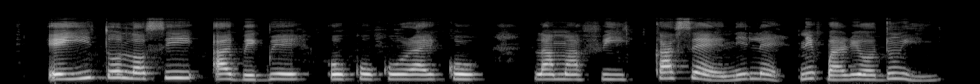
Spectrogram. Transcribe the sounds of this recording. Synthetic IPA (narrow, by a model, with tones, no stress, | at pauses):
e˨ji˨˦to˦lɔ˧si˦a˧ɡ͡be˨ɡ͡be˦ | o˧ko˧ko˧ɾa˧i˧ko˧ | la˦mãː˦˧fi˧ | ka˦sɛ˦˨nĩ˨˦lɛ˦˨nĩ˦k͡pa˧ɾi˦ɔ˧dũ˦jiː˨˦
